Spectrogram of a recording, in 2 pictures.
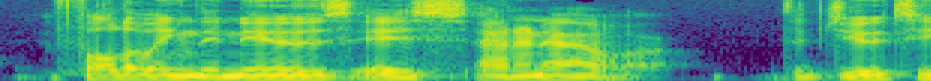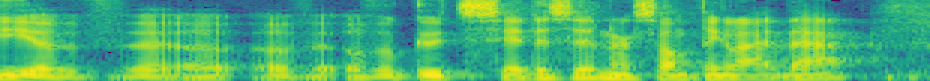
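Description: A speaker with a Dutch accent talks at a moderate pace. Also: man. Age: young. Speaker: historian and author. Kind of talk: interview conversation.

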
